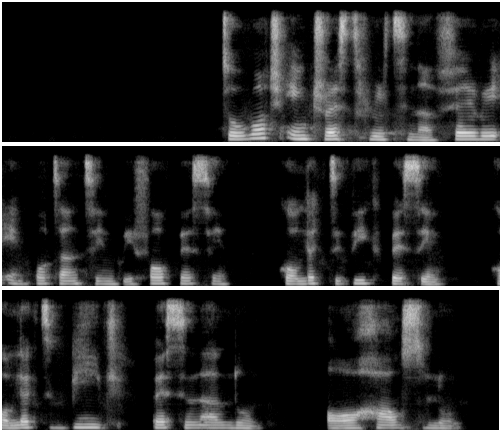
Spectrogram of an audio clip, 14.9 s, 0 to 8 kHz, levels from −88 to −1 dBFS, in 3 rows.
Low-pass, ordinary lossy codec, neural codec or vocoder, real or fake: 7.2 kHz; none; autoencoder, 48 kHz, 32 numbers a frame, DAC-VAE, trained on Japanese speech; fake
